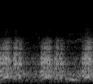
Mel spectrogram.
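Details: Rapid, rhythmic whooshing fetal heartbeat on a handheld Doppler, from a pregnant woman with a previous cesarean planning a vaginal birth after cesarean (VBAC) with a licensed midwife.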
